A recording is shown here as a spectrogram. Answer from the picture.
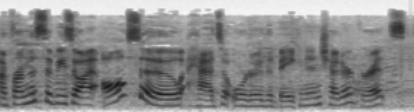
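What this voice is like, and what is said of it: Southern US accent. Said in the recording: “I am from the South, as hopefully you guys can tell in my accent.”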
